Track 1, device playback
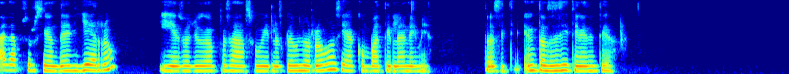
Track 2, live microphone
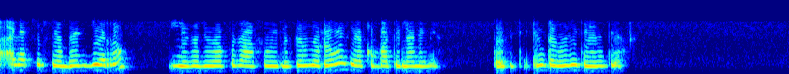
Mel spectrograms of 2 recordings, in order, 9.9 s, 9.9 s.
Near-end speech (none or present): none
